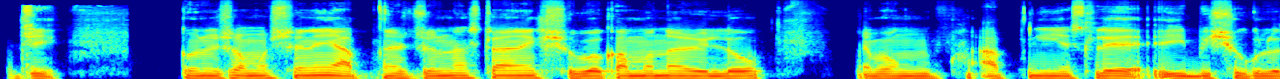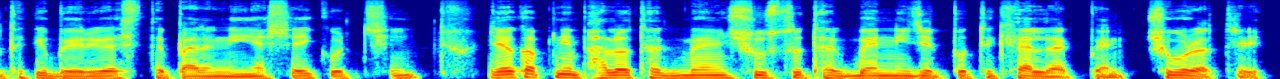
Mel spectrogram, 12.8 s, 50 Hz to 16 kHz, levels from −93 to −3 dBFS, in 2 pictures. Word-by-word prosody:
জ্বি। 105 -1 +1 0.7
কোন 110 - +1 0.2
সমস্যা 110 0 0
নেই। 120 - +3
আপনার 105 +2 -3
জন্য 110 +1 +1
আসলে 115 +1 -2
অনেক 115 0 0
শুভকামনা 110 +1 +1
রইলো। 105 0 +2 0.6
এবং 105 +1 0 0.5
আপনি 110 +2 -3
আসলে 110 +2 +1 0.3
এই 100 - +2
বিষয়গুলো 105 0 +1
থেকে 120 - -2
বেরিয়ে 100 +1 +3
আসতে - - -4
পারেন 95 -1 +1
এই 95 - +2
আশাই 110 +3 -1
করছি। 100 -1 -4 0.5
যাই 130 - +3
হোক 140 - +1
আপনি 150 - +1
ভালো 120 +2 +4
থাকবেন, 120 0 +1 0.2
সুস্থ 125 -3 0 0.2
থাকবেন, 110 0 +1
নিজের 110 -1 +1
প্রতি 100 -1 -2
খেয়াল 110 -4 +3
রাখবেন। 75 - -2 0.2
শুভরাত্রি। - - +1
110 Hz, 160 wpm, -20 LUFS, 100-115 Hz, 0.7 s, ভালো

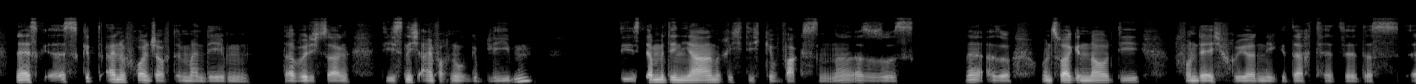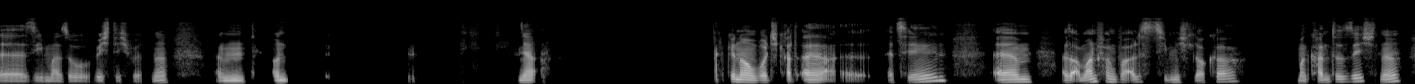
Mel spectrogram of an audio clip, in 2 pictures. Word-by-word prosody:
Na 100 - +5
ja, 105 - +9
es - - -1
g - - -14
es - - 0
gibt - - -5
eine 110 0 +5
Freundschaft 95 -1 0
in 85 +1 -5
meinem 80 -1 -2
Leben, 80 -3 -5 0.3
da 85 - +1
würde 90 0 +3
ich - - -2
sagen, 90 +1 +2 0.4
die 95 - -5
ist 95 - 0
nicht 105 - +2
einfach 95 0 -2
nur 85 -3 -3
geblieben, 95 - -5 0.9
die 85 - -4
ist 90 - -6
ja 110 - +8
mit 110 0 +3
den 105 -1 +5
Jahren 100 +2 +6
richtig 100 -2 -9
gewachsen, 80 -5 -3
ne? 100 +4 -3
Also, 90 -3 -3
so 85 0 -5
ist 80 - -5 0.5
ne? 105 -2 0
Also, 95 -1 -1 0.3
und 95 0 -2
zwar 100 -2 +7
genau 95 0 +3
die, 100 +2 -7 0.3
von 90 -1 -2
der 85 - +5
ich 90 - -2
früher 90 +1 0
nie 85 -2 -4
gedacht 85 0 -4
hätte, 80 -1 -6
dass, - - -5
äh, 80 -1 +1
sie 80 +1 -7
mal 80 -1 -2
so 80 -1 -3
wichtig - - -4
wird, - - -8
ne? 95 +2 -1 0.5
Ähm, 90 +2 +3 0.3
und 95 -1 +4 2.3
Ja. 100 0 +5 1.9
Genau 110 -4 +7
wollte 100 0 +3
ich - - -2
gerade, - - +1
äh, 110 - +4
e - - -11 0.2
erzählen. 145 +11 0 0.5
Ähm, 115 +2 +6 0.3
also, - - +6
am - - +2
Anfang 125 -2 +3
war - - +3
alles 120 - -1
ziemlich 110 0 -4
locker. 130 +3 -1 0.5
Man - - -1
kannte 110 +4 +1
sich, 140 +1 -1
ne? 135 +8 +3
95 Hz, 160 wpm, -27 LUFS, 85-110 Hz, 2.3 s, ja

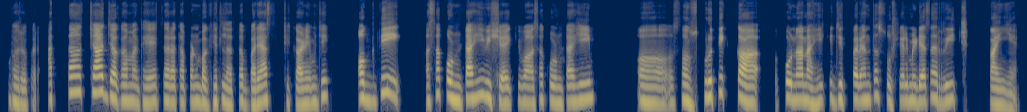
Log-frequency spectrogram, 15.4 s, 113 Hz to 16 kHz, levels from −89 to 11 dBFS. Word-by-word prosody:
बरोबर. 165 -5 -4 0.2
आत्ताच्या 275 +6 +3
जगामध्ये 185 -4 0
जर 190 - 0
आता 180 0 -3
आपण 185 0 -4
बघितलं 175 -1 -2
तर 190 - -1
बऱ्याच 175 +5 +2 0.2
ठिकाणी 165 -1 0
म्हणजे 180 +7 -4 0.5
अगदी 215 +5 +3 0.4
असा 190 +7 -2
कोणताही 210 +1 +4
विषय 190 -6 +1
किंवा 180 -2 -2
असा 170 +4 -4
कोणताही 180 +3 0 0.7
अ, 190 - -2 0.5
सांस्कृतिक 220 - 0 0.2
का 185 -5 +7 0.4
कोना 200 -2 +4
नाही 185 -2 +1
की 210 - -8
जिथपर्यंत 195 +2 -1
सोशल 190 -3 -5
मीडियाचा 185 +3 0
रीच 185 +2 -5 0.4
नाही 155 -5 +1
आहे. 120 - -10
190 Hz, 115 wpm, -21 LUFS, 175-205 Hz, 0.7 s, का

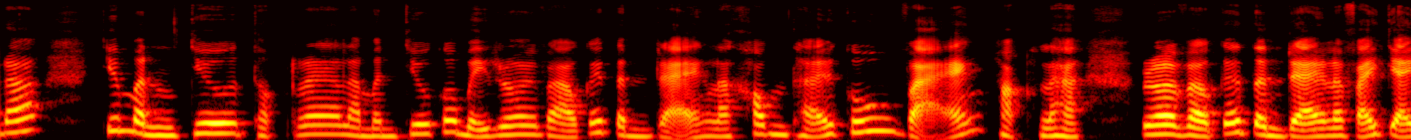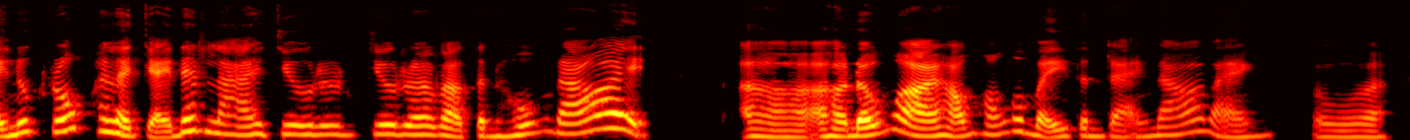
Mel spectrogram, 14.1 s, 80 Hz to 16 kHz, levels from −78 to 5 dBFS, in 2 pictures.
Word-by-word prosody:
đó, 295 +5 +1 0.3
chứ 330 - -4
mình 250 -10 +2
chưa 260 +1 +5
thật 195 -3 -11
ra 235 +2 -1
là 215 -3 -3
mình 190 -1 -4
chưa 245 - 0
có 295 +4 0
bị 190 -6 -1
rơi 225 +3 -1
vào 195 -6 -1
cái 280 +2 -3
tình 185 -4 -4
trạng 170 0 -1
là 185 -1 -3
không 230 +5 -2
thể 190 -5 -1
cứu 305 +5 -1
vãn 260 +8 +2
hoặc - - -3
là 195 -3 -1 0.3
rơi 235 +1 +8
vào 200 -5 +4
cái 260 - +2
tình 215 -5 +2
trạng 185 -1 +5
là 200 - +1
phải 205 - +2
chạy 175 -5 +3
nước 280 +6 -1
rút 315 +6 +2
hay 305 -2 0
là - - +5
chạy 170 -6 -1
deadline 255 -7 -1
chưa 235 -1 -2
r - - -7 0.2
chưa 240 0 0
rơi 225 -1 0
vào 200 -5 0
tình 195 -1 -4
huống 235 +10 -4
đó 270 +6 0
ấy 325 -10 +4 0.4
ờ, 170 -3 -5
ờ, 180 +2 0
đúng 200 - +6
rồi, 205 - +4
hổng 195 +1 -2
hổng 235 0 -9
có 310 - -4
bị 165 - -4
tình 190 -2 -8
trạng 175 +1 -10
đó 235 +9 -9
bạn, 175 +5 -10 0.2
ừa. 165 -1 -10
220 Hz, 250 wpm, -21 LUFS, 185-260 Hz, 0.4 s, rơi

